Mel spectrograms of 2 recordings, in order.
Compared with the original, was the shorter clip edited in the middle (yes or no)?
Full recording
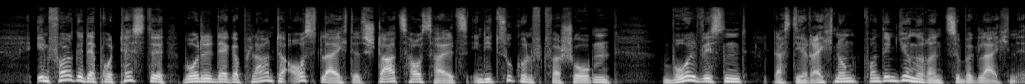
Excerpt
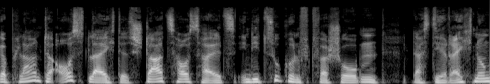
yes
